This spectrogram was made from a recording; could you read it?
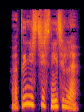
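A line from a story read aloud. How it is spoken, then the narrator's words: Amused snort. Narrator (Russian): хмыкнул он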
